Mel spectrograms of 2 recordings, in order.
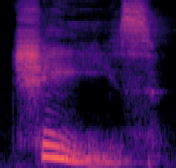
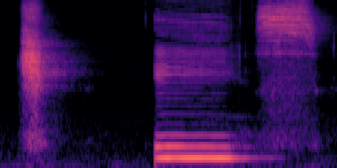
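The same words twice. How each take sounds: First: Said in the usual way. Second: "Ch-E-S" one sound at a time. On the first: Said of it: "How many sound buttons in cheese?". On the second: Shown as a demonstration. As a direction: separate "ch", a long "ee" and the final hiss. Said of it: "You do it with your fingers".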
